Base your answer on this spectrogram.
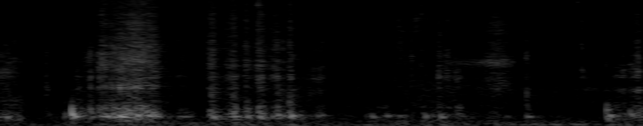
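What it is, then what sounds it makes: Pumpkin rind scratched with nails. Long dark-painted nails scratch and rub across the ribbed rind of a large orange pumpkin, its visible side uncut, held steady with one hand on a wooden workbench. Quiet, dry, crunchy scraping strokes come in uneven bursts, with the longest and brightest rasp near the start and softer rubbing after.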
